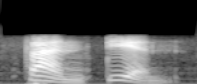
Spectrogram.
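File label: "fandian" Chinese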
